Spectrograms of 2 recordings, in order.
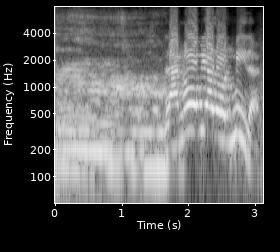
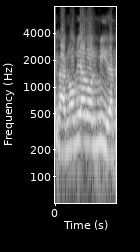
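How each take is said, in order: First: "La novia dormida" dragged out very slow and low, half asleep; mock sleepy drawl. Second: Said in the usual way. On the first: Shown as a demonstration. Preacher mimicking the sleeping bride, slow drowsy drawl. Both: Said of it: "¿cómo es eso?".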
